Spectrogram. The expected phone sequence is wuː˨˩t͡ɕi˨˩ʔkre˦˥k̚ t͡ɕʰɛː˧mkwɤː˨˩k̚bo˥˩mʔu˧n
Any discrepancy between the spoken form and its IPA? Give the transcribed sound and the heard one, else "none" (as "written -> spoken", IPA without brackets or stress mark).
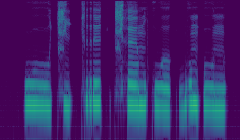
none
